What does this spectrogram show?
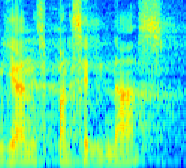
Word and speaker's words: Ioannis Panselinas: To get acquainted, I'm Ioannis Panselinas. This is how it's pronounced.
